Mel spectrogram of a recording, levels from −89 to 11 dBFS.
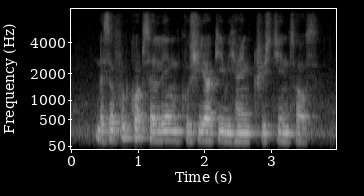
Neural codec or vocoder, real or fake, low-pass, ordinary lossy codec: none; real; 7.2 kHz; none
